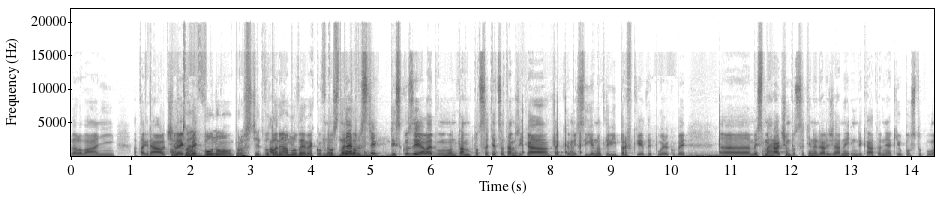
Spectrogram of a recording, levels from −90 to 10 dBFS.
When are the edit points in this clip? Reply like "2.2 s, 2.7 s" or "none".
4.6 s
